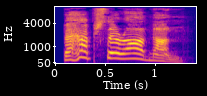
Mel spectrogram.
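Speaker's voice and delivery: put-on high, loud snapping old woman; angry. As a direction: snap at him crossly. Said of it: "she looked angrily at him".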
